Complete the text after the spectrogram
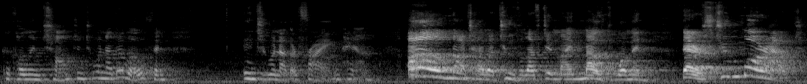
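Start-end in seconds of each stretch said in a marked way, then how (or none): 4.1-8.0 loud pained giant holler. Acted. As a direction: holler about lost teeth. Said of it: "Cucullin hollered even louder".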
